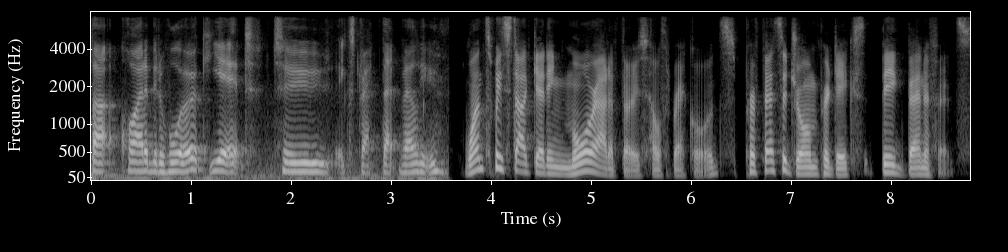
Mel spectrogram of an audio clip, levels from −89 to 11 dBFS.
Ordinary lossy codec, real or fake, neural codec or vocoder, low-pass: MP3, 64 kbps; real; none; 7.2 kHz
